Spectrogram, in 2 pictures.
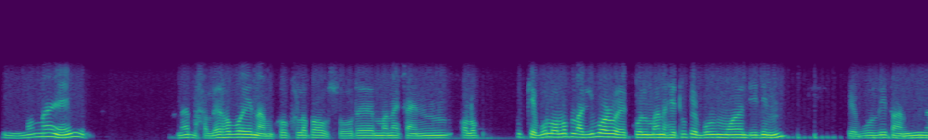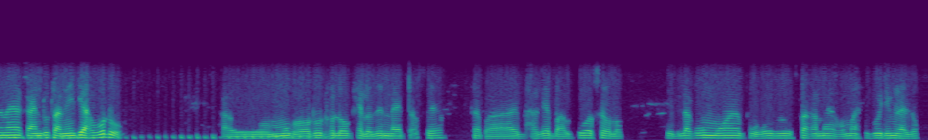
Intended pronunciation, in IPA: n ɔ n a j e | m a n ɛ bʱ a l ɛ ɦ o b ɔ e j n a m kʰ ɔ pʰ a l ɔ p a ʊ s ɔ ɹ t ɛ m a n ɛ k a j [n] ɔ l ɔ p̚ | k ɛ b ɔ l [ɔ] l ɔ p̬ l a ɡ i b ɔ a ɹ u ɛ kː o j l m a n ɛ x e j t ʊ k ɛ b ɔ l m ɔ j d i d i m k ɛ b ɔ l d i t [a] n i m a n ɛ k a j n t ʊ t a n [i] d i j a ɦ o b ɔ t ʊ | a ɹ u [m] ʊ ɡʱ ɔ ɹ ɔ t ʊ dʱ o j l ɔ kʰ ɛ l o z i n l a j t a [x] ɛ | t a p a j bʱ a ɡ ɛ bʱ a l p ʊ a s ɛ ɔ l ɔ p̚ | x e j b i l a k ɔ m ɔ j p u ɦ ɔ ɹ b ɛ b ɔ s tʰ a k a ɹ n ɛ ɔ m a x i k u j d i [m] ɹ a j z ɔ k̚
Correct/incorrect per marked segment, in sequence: correct, correct, correct, correct, correct, incorrect, correct

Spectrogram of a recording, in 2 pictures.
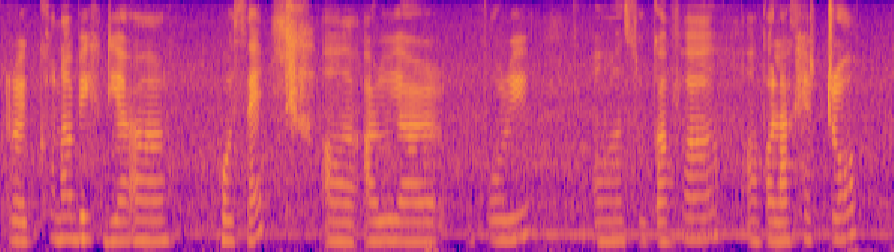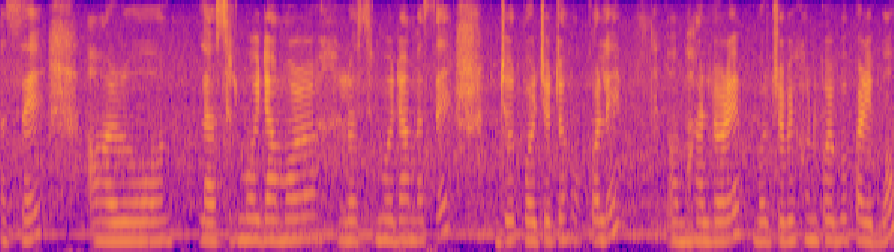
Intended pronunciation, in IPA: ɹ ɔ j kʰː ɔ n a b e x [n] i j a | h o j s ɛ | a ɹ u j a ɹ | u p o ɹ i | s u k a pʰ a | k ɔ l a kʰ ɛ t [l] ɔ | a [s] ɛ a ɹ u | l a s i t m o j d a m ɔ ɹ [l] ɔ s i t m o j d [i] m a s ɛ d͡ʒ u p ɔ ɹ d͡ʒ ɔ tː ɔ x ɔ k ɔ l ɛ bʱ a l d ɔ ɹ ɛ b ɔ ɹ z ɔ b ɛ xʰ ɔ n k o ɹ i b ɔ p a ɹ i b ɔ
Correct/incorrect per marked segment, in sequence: incorrect, incorrect, correct, correct, incorrect

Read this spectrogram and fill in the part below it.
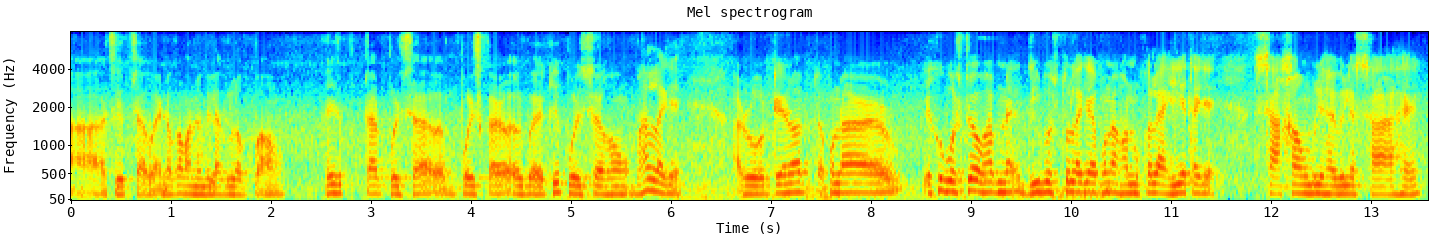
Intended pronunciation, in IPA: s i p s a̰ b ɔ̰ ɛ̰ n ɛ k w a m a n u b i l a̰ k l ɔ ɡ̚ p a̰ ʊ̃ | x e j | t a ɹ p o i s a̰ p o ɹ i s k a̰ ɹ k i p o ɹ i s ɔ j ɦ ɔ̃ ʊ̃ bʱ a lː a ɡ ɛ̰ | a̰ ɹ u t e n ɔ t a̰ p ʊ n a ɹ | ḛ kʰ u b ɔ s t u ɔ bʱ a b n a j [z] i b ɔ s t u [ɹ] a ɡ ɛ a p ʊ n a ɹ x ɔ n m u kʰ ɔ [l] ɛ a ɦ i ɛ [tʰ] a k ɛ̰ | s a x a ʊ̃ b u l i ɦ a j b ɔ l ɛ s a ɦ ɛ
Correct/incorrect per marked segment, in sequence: correct, incorrect, correct, correct

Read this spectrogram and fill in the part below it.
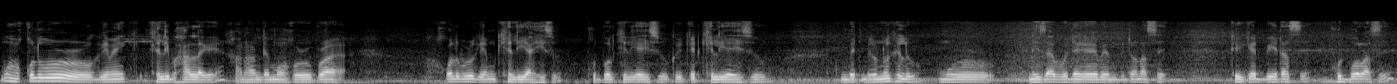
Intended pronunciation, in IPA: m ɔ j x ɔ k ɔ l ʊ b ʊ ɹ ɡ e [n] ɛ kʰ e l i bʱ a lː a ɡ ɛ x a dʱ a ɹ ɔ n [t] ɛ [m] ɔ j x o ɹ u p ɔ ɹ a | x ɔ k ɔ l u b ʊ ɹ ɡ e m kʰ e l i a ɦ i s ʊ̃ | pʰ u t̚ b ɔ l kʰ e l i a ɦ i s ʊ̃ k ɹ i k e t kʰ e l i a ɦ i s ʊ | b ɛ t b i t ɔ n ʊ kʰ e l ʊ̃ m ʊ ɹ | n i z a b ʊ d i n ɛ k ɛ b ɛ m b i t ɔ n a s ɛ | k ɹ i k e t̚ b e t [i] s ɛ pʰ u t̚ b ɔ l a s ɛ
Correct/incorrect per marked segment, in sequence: incorrect, correct, correct, incorrect

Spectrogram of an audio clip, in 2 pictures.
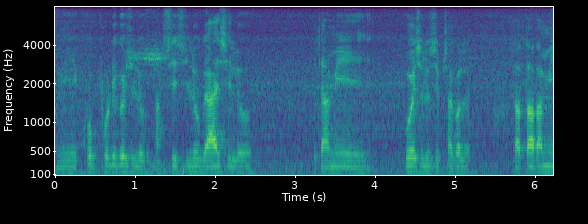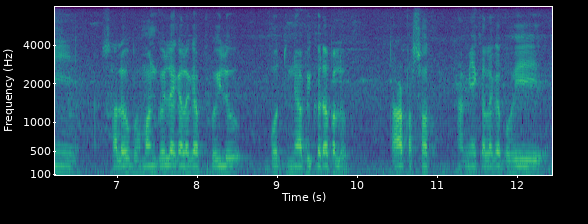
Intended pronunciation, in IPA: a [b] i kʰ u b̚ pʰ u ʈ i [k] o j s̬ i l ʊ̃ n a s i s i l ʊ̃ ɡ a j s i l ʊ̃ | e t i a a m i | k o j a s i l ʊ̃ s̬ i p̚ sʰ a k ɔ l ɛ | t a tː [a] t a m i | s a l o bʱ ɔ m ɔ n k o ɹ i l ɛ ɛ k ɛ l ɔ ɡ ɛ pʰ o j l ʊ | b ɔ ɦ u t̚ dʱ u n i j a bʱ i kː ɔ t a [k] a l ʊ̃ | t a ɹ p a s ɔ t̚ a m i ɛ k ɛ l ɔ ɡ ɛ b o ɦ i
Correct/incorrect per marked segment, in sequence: incorrect, correct, correct, incorrect

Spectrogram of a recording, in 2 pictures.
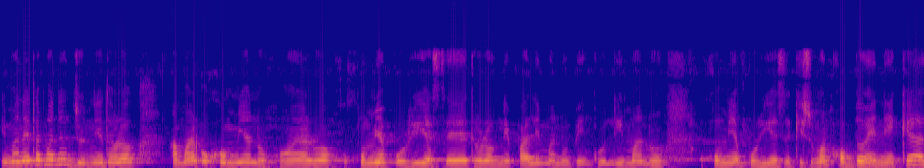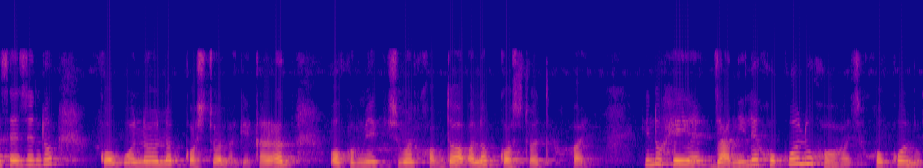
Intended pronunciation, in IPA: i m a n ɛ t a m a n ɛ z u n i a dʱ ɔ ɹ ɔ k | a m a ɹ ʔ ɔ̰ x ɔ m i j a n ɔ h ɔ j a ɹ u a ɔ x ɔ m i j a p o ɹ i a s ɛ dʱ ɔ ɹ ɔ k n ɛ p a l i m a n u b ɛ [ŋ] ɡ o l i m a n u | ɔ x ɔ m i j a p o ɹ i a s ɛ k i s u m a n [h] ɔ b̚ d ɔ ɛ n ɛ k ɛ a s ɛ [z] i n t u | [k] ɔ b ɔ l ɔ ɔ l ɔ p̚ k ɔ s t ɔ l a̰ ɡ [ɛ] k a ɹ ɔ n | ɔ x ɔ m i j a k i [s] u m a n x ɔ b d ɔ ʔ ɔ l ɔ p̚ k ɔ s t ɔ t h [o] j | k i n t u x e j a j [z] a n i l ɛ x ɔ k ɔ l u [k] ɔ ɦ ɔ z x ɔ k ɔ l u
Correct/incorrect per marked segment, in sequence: correct, incorrect, correct, correct, correct, correct, incorrect, correct, incorrect

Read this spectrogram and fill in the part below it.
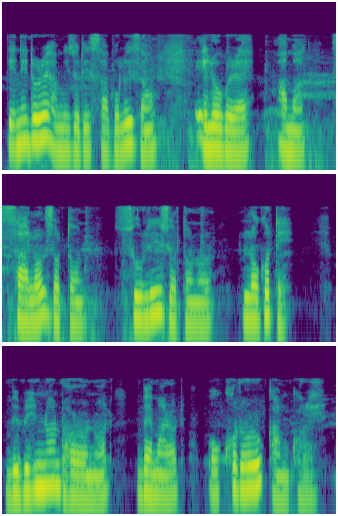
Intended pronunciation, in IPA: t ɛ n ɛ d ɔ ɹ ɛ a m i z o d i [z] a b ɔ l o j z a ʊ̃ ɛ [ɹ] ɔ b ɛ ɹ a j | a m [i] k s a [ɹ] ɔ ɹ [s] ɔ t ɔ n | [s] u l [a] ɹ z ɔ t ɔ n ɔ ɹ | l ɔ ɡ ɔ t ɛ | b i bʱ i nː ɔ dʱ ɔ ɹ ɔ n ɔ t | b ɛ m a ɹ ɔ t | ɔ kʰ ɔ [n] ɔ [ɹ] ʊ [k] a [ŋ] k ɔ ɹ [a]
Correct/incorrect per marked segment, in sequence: incorrect, incorrect, incorrect, incorrect, incorrect, correct, incorrect, incorrect, correct, correct, incorrect, incorrect

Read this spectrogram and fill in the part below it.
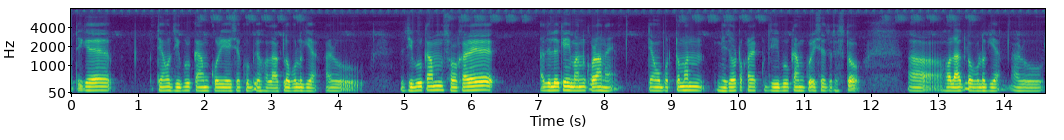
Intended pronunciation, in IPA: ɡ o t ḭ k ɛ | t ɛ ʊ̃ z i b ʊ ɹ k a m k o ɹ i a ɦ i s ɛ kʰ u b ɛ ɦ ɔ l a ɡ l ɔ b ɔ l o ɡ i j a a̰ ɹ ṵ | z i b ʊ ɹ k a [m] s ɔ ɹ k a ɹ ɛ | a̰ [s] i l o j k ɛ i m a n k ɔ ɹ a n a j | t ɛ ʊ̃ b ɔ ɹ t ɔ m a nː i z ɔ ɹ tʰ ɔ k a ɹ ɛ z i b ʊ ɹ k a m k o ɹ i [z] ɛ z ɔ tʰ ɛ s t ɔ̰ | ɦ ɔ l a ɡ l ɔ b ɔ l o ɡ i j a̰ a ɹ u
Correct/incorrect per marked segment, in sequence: correct, incorrect, incorrect

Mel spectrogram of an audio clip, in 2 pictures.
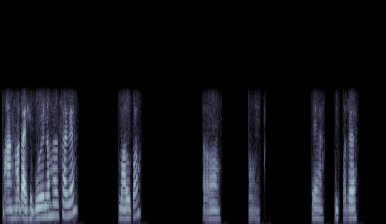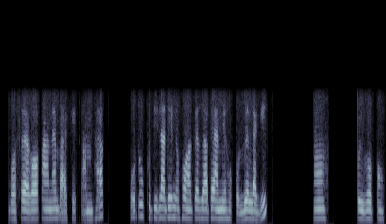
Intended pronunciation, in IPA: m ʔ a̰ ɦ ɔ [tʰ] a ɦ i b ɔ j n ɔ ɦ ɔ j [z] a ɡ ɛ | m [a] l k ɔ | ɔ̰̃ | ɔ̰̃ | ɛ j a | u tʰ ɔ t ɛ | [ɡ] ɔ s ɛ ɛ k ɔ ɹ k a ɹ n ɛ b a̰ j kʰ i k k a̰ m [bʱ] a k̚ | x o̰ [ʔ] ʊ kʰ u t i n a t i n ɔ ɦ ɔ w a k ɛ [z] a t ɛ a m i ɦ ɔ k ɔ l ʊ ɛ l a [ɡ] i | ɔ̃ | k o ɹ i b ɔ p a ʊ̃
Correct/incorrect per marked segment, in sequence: incorrect, incorrect, correct, incorrect, correct, incorrect, correct, correct

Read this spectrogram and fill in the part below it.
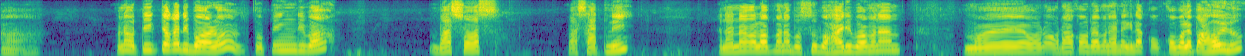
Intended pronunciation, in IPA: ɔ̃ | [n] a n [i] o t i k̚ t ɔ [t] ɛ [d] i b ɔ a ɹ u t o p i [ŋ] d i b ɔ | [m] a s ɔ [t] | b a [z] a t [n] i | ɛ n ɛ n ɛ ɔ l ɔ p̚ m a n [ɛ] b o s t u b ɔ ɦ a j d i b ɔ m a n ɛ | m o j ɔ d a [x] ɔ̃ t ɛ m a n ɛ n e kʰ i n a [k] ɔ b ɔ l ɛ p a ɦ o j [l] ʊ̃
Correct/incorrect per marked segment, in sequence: incorrect, incorrect, incorrect, correct, correct, incorrect, incorrect, incorrect, correct, correct, incorrect, correct, correct

